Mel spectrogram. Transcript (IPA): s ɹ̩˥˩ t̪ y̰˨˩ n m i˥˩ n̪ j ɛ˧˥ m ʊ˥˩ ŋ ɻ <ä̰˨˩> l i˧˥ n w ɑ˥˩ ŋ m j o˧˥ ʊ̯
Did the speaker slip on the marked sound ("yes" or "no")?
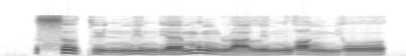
no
